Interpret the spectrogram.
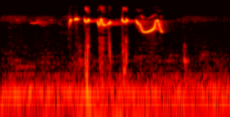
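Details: Newly caught blerengan bird already singing energetically: a single very high, thin twittering burst of rapid squeaky notes lasting under a second, with a faint low hum in the background.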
